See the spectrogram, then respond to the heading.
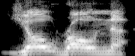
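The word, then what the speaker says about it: Llorona: The double L makes a Y sound in Spanish.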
